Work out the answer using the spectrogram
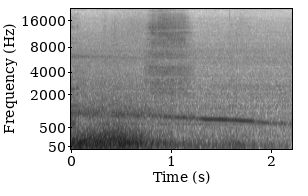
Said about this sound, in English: That was a police car, right? No, that was me whistling. Oh, I was okay. Taking my breath, bro. Oh, that reminded me of a police car, but like a siren.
